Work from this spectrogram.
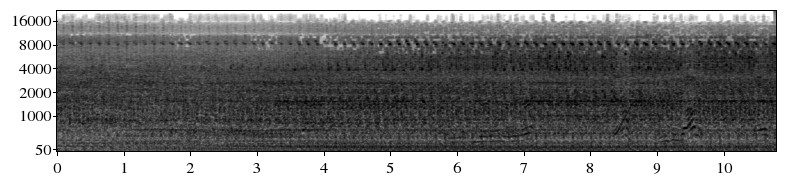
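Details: Case 188D diesel tractor on first fire-up after a full rebuild and injection pump reinstall, throttle worked by hand, not yet warm: steady, even idle at about 2.5 beats per second, no knocks or rattles. Normal idle.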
